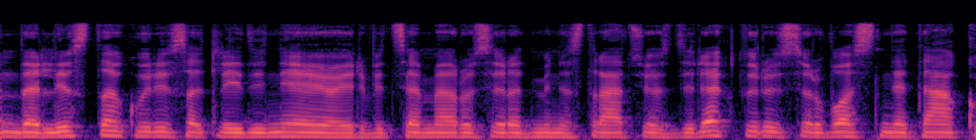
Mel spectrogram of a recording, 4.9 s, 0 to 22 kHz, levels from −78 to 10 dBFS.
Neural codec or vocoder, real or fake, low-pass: none; real; 10.8 kHz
